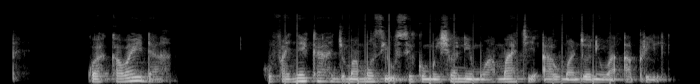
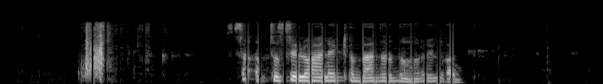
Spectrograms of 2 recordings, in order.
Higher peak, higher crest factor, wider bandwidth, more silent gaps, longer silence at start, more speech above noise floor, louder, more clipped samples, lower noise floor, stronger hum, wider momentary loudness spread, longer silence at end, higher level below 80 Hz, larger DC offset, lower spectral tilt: second, -6 dBFS vs -2 dBFS; about the same, 18 dB vs 22 dB; first, 11 kHz vs 8 kHz; neither; second, 0.15 s vs 0.8 s; first, over 69 dB vs 48 dB; about the same, -22 LUFS vs -21 LUFS; neither; first, under -90 dBFS vs -68 dBFS; neither; about the same, 11 LU vs 13 LU; second, 0.3 s vs 1.4 s; about the same, -50 dBFS vs -54 dBFS; neither; first, -7 dB/octave vs -5.5 dB/octave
